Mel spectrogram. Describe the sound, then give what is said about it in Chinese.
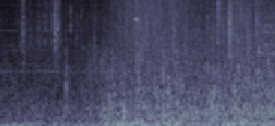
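A deep, continuous earthquake rumble with heavy low-end roar, growing slightly louder partway through and staying steady, with faint crackling debris-like bursts on top; no voices. “呃呃呃，有地震，有地震呐！”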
